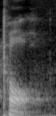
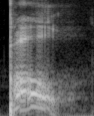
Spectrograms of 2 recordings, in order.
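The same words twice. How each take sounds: First: Said in the usual way. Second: High, loud shouted command; signal shout. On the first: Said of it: "when I say that". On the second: Shown as a demonstration. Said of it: "my signal is gonna be".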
